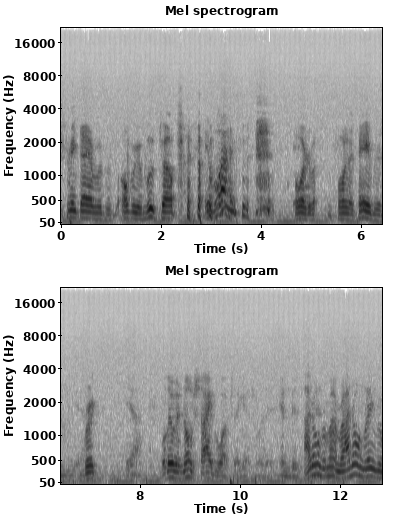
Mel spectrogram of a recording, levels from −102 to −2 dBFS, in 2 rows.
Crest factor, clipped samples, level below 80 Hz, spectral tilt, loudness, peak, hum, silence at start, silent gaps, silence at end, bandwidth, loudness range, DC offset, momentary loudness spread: 20 dB; under 0.1%; -42 dBFS; -7 dB/octave; -22 LUFS; -2 dBFS; none; 0 s; none; 0 s; over 20 kHz; 5 LU; under 0.1%; 19 LU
